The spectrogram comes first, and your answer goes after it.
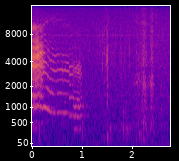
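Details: A kitten gives a single high, sharply falling meow lasting about a second, followed by quiet rustles and soft handling thumps indoors.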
